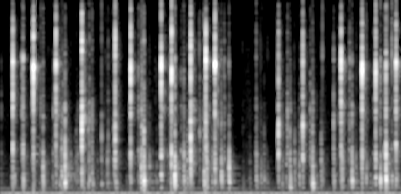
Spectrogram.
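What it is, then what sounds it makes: Plastic mechanical keyboard. Fingertips with long nails type on a pink backlit mechanical keyboard with plastic keycaps, resting on a wooden block. A steady, irregular run of short, bright clicks and clacks sounds with almost no ring, over a faint low background hum.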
